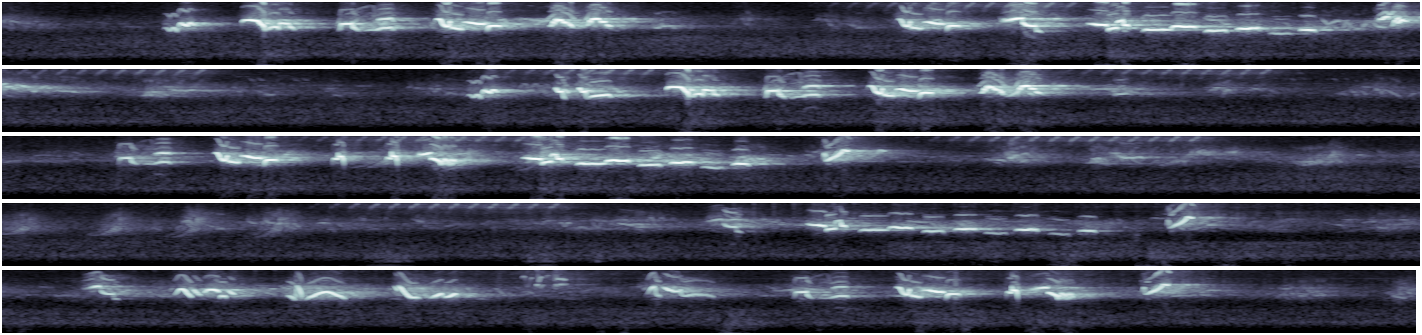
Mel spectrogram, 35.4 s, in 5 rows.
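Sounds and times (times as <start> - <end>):
American robin singing: 0.0 - 35.4.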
